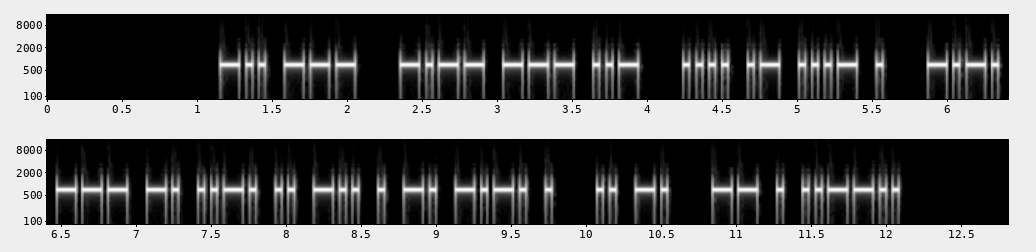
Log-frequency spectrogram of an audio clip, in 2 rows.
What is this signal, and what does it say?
Morse code, heard as a keyed tone, about 28 wpm, 700 Hz. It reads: DO YOU HAVE CONFIDENCE IN ME?
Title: Sentences from Top 1500 Words 28wpm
